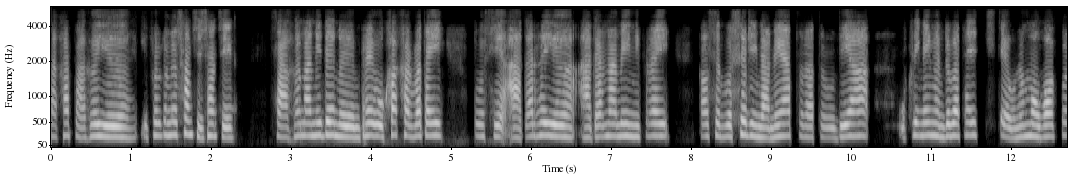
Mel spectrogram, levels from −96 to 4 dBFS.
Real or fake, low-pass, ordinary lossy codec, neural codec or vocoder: fake; 5.4 kHz; none; codec, 32 kHz, 1.9 kbps, SNAC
